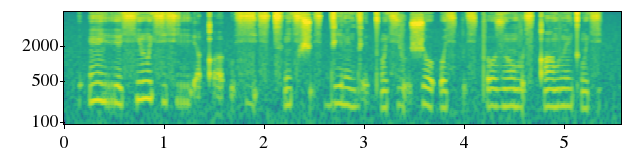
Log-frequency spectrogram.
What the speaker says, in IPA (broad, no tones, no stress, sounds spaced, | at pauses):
ʔ ẽ rʲ ɘ sʲ ũ sʲ ə sʲ rʲ ḛ qʼ ṵ ʔ ṵ sʲ zʲ ə̰ sʲ t͡sʼ ĩ sʲ ʃ ṵ sʲ d i ɾ ĩ d ḛ tʼ õ sʲ v o̰ ʃ o ʔ o sʲ p ə̰ sʲ pʼ o z õ v ə̰ sʲ qʼ õ v ẽ kʼ ũ sʲ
